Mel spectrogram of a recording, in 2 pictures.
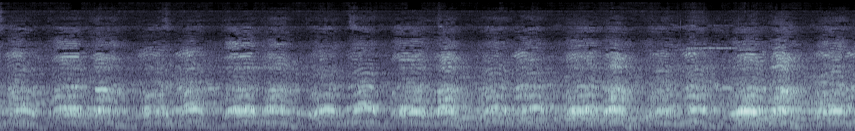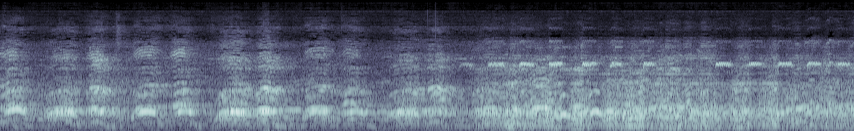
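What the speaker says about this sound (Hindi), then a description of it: "हर हर महादेव के नारों से गूंजते बाबा के धाम।" Temple devotees chant Har Har Mahadev in a loud, dense crowd, rhythmic group shouts rising and falling throughout, swelling into a sustained roar near the end.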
